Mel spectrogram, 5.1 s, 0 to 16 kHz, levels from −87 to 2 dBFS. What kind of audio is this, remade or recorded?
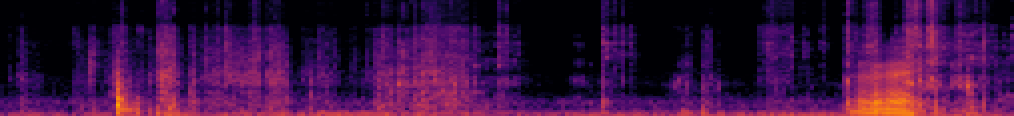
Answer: recorded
